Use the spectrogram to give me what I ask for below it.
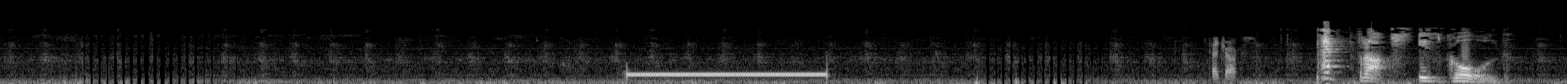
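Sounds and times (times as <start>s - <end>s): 
loud steady telephone dial tone: 6.3s - 8.3s
speech: 12.2s - 12.4s, 13.6s - 15.1s.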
